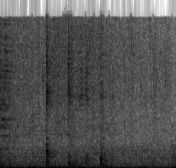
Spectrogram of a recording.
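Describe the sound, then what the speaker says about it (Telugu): Chopped garlic frying in a pan for a chicken gravy, a steady close sizzle with a few sharp spoon clinks against the pan early on, no voices. "మంచిగా వెల్లుల్లి వేయించుకొని"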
